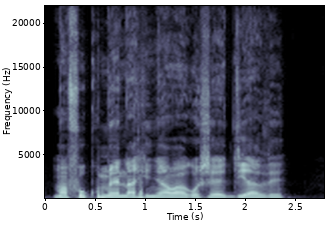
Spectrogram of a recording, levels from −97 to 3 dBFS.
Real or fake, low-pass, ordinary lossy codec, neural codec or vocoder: real; none; none; none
